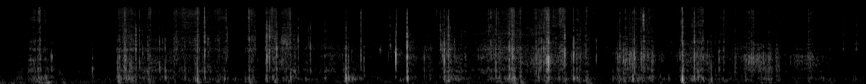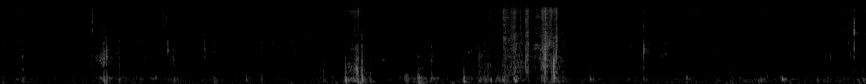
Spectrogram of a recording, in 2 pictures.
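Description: Paper and aluminium-foil wrapper of a chocolate bar being torn and crinkled open in irregular bursts, densest through the first half, with another burst past the middle.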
